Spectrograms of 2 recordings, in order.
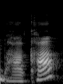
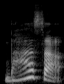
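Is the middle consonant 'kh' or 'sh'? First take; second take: kh; sh. First: The middle consonant is a 'kh' sound. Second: The middle consonant is an 'sh' sound. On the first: This is the Awadhi dialect form. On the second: This is the standard form.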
